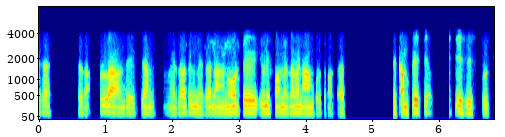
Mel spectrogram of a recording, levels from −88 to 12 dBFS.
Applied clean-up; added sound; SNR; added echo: none; none; none; none.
